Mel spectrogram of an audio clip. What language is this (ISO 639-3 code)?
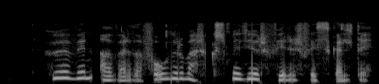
isl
